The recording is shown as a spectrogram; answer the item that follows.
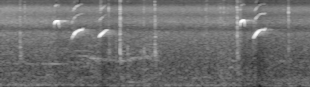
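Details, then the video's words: Cinereous tit, locally gelatik batu, in full song for luring young birds: two short groups of high sharp chirps followed by upswept whistled notes, separated by a quiet pause over light hiss. "KICAUAN BURUNG GELATIK BATU GACOR"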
